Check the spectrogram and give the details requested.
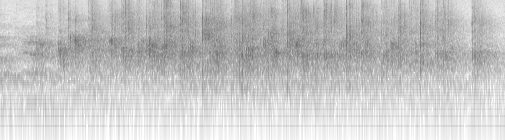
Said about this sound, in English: And so we applaud him.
